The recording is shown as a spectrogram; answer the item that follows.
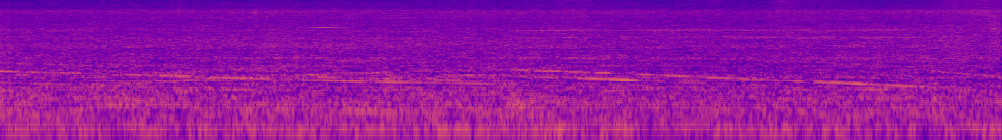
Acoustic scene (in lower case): subway train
